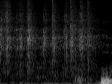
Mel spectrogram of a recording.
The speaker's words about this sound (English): I think I'm gonna just, make myself a little drink here. Get some ice. Alcohol's all ready. Let's just shake that baby. Just shake it. Shake it. Shake it. Shake it.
